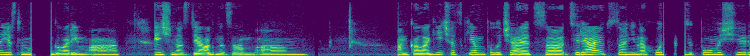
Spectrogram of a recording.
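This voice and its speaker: A woman's voice: mid-range voice, no echo, poor audio. Woman, interviewer, hesitant, word-searching, dry close sound. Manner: hesitant, searching for words with restarts. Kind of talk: casual interview over video call.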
